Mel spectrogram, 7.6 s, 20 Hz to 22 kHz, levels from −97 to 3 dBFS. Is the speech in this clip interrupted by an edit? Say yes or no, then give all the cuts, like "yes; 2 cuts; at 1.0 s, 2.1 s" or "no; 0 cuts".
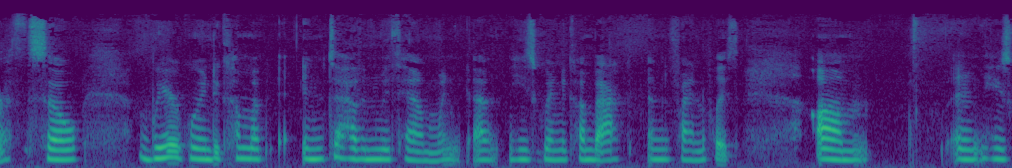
no; 0 cuts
